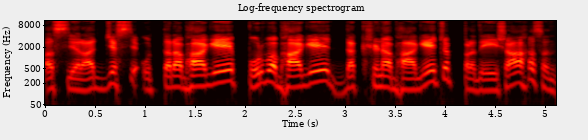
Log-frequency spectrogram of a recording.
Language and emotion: Sanskrit, neutral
